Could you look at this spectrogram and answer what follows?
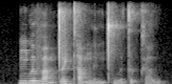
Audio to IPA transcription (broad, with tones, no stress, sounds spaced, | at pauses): ŋ u˧ ə̯ v a˧˩ m t̪ ə˧ j t̪ʰ a̰˧˨ m n ə̤˨˩ n t̪ʰ ṳ˨˩ ə̯ t̪ ə˨˩ p̚ x a̤˨˩ w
